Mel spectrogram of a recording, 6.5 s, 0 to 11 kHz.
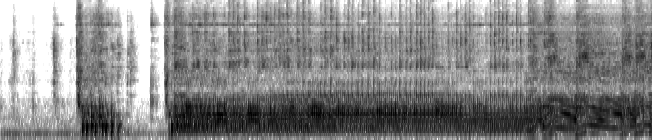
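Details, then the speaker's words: Ported Holzfforma G366 Pro chainsaw with a triple-port muffler mod, first start while running only one piston ring: after a couple of pulls it catches and holds a crisp, high, steady full-throttle scream with no stumble. Normal running. "Oh my god, am I excited to run that one. That sounds fierce."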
